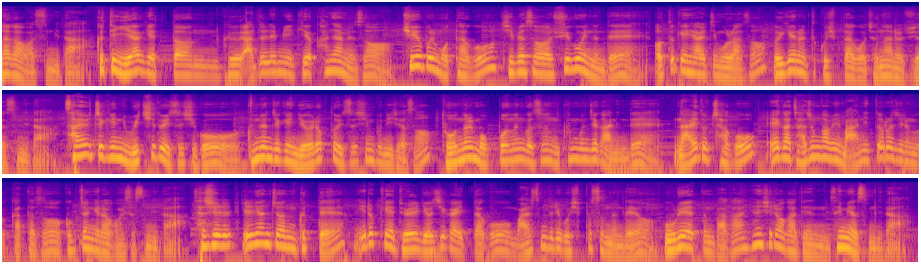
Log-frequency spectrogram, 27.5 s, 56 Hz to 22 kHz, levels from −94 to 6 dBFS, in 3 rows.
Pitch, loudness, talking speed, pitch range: 135 Hz, -18 LUFS, 385 characters per minute, 110-170 Hz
